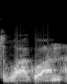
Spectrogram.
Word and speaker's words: Wagwan: Wagwan is a Jamaican slang, and it is pronounced Wagwan. I know when it's spelt, it's pronounced differently, or it looks different, but that's how you pronounce it.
